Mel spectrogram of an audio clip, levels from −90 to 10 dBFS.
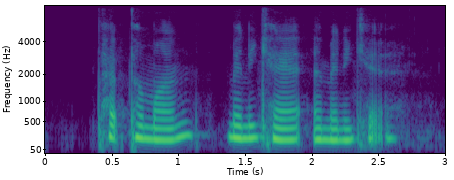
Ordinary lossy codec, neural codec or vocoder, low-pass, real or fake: none; codec, 16 kHz, 4.8 kbps, FACodec; none; fake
